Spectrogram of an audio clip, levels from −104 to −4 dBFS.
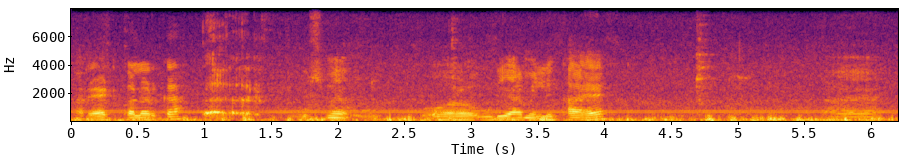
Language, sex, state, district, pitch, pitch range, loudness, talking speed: Hindi, male, Odisha, Sambalpur, 120 Hz, 110-140 Hz, -17 LUFS, 95 wpm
